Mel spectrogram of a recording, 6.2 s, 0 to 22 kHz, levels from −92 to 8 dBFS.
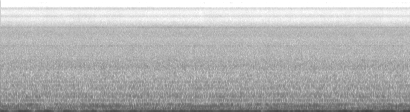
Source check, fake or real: fake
